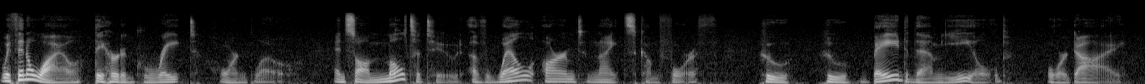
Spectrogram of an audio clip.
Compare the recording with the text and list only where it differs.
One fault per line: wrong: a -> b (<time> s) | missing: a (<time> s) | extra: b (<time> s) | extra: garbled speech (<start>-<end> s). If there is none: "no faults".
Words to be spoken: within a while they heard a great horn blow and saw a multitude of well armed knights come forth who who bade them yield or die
no faults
